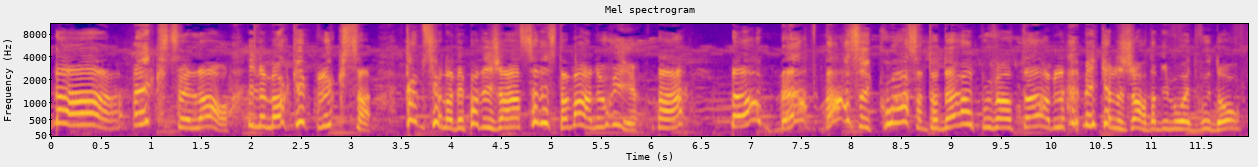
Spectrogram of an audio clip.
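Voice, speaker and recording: A woman's voice: sits high, lively intonation, moderate pace, sharp tone, faint music behind. A woman playing a grumpy, sarcastic old farm rooster in a cartoon dub, with a scolding manner. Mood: sarcastic grumbling.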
